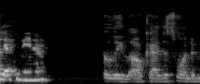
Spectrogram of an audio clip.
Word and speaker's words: Khalila: And the proper pronunciation is Khalila. Am I saying Khalila, right? yes, ma'am. Khalila.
